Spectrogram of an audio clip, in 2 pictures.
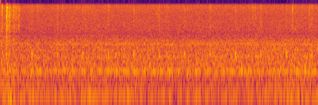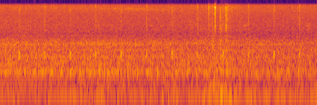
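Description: Car engine and tyre noise heard from inside the cabin while driving at steady speed, a constant low hum with a faint regular ticking. Two brief knocks, one right at the start and one about seven seconds in.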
